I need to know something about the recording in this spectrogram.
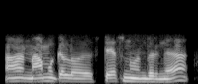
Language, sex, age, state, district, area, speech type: Tamil, male, 18-30, Tamil Nadu, Namakkal, rural, conversation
